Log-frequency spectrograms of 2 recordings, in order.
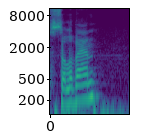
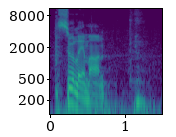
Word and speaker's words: Suleiman: mispronounced uh mispronounced it it's not the dust of sullivan it's the dust of suleiman which is an occult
